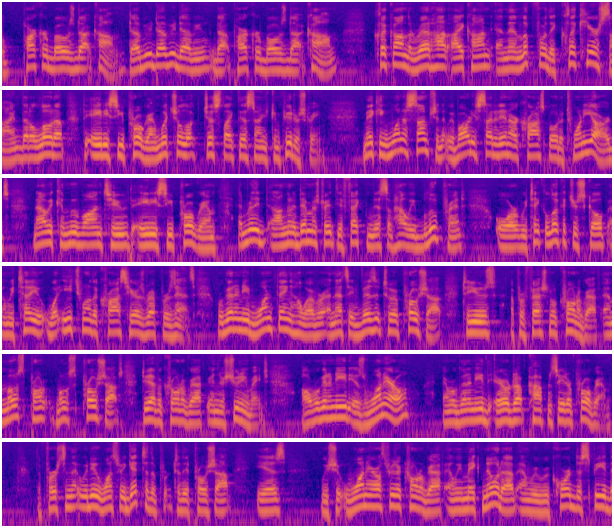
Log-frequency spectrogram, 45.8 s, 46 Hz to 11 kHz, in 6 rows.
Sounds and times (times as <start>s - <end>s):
Speech: 0.0s - 45.7s.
